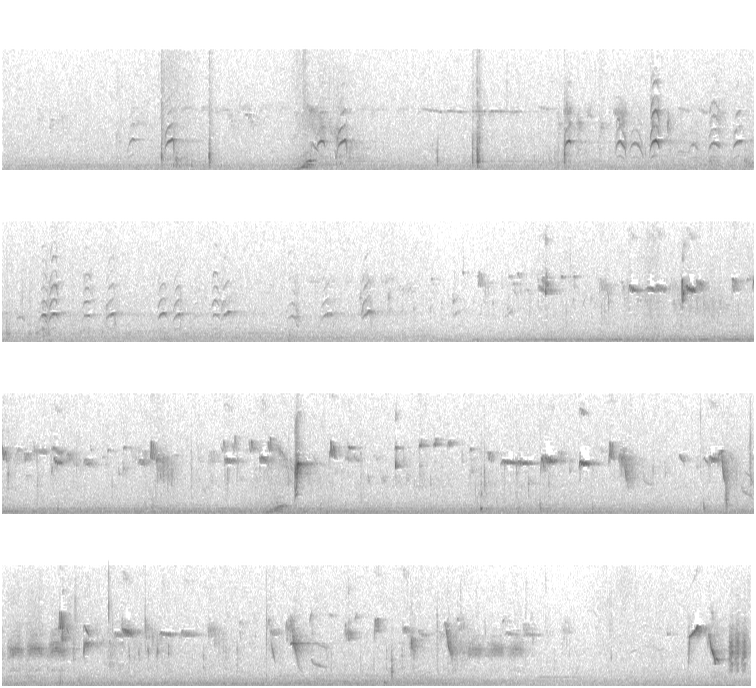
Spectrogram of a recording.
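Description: Small birds chirping and calling, with many short high calls scattered throughout. From about twelve seconds in, a faint low steady hum joins in and stops near the end.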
